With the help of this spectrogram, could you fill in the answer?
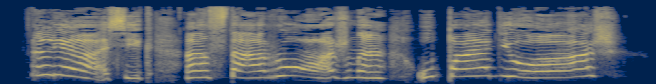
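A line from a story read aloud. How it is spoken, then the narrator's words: Nasal singsong. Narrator (Russian): пропел он гнусаво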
